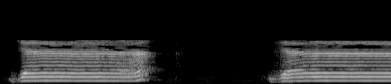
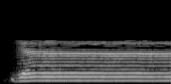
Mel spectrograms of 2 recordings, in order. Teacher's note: المد بمقدار أربع حركات أو خمس حركات أو ست حركات · Term: المد العارض للسكون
